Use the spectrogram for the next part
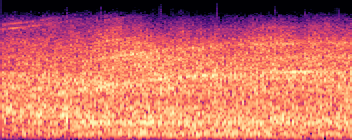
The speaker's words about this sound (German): Ein wackeliges Video eines privaten Radiosenders zeigte, wie die Präsidialmaschine vom Flughafen Tunis abhebt.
